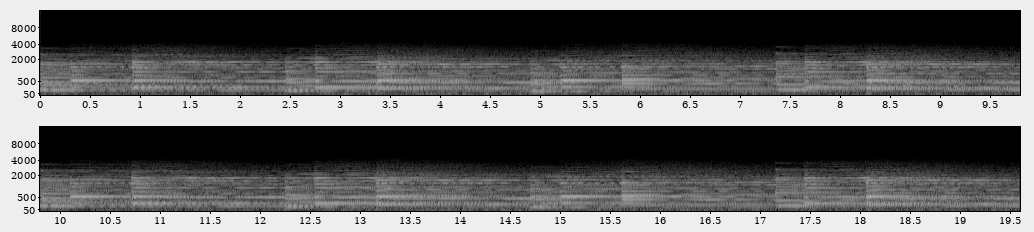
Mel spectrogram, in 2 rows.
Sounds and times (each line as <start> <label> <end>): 0.0 piano 19.6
